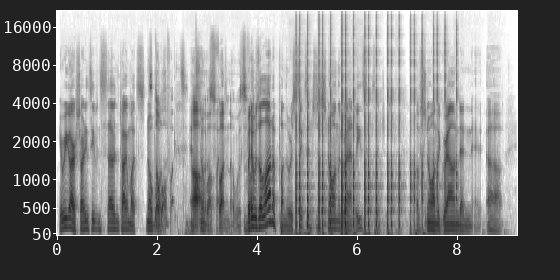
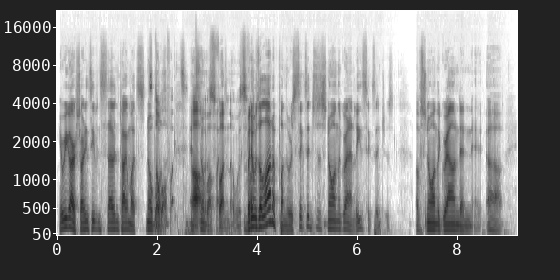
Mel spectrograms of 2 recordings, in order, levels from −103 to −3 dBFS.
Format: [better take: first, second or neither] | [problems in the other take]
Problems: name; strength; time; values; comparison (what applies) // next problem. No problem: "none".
second | phone ringing; loud; from 5 to 8 s; peak 4 dB above the speech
